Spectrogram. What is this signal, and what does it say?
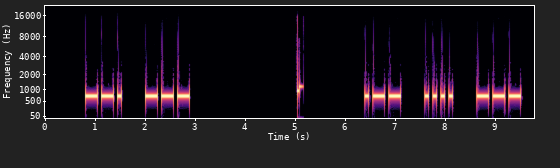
Morse code, heard as a keyed tone, about 15 wpm, spaced as for 11 wpm, 700 Hz. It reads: GO WHO
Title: 2x Character Spacing - Top 200 Words - 15wpm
